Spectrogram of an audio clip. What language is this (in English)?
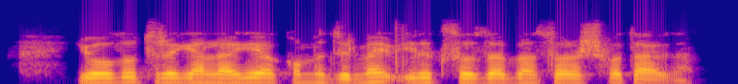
Uzbek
